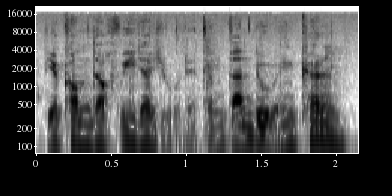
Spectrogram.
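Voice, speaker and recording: An actor playing an eager, reassuring young lover in a naturalistic German radio drama, speaking tenderly and urgently. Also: male voice, low-pitched, fast talker, mellow, husky. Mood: tender, excited. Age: young adult.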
